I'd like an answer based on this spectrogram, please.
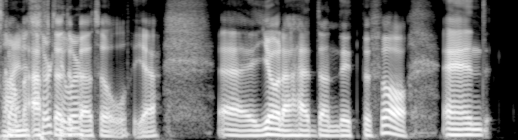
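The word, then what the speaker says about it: Jolla: Um and it's called the Yola phone. Um, it you spell that J O A L L A YOLA.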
